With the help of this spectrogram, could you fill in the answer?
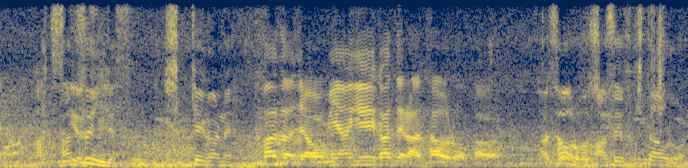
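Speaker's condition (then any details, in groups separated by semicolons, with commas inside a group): No condition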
